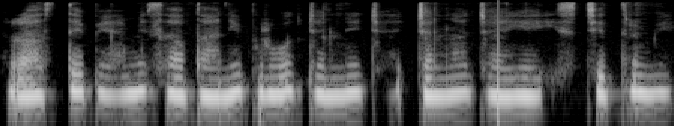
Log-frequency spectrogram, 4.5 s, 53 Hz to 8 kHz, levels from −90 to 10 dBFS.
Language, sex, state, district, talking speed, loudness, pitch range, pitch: Hindi, female, West Bengal, North 24 Parganas, 160 wpm, -19 LUFS, 185-200 Hz, 195 Hz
